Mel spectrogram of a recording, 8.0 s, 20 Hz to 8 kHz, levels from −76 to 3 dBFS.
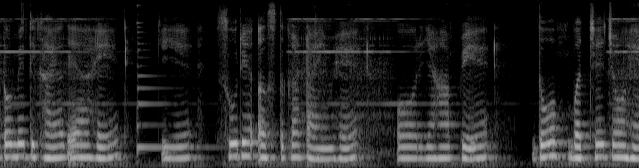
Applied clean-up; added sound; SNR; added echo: none; Plucked string instrument + Telephone; 19 dB; none.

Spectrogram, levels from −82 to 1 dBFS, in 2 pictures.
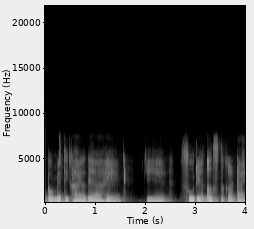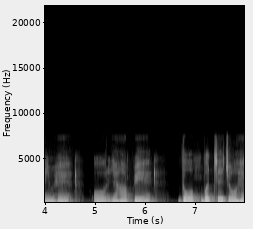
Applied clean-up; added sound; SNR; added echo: none; none; none; none.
